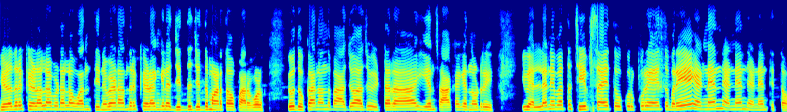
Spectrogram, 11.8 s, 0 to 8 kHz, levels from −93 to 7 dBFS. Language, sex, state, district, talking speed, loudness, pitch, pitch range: Kannada, female, Karnataka, Gulbarga, 160 wpm, -16 LUFS, 215 Hz, 205-230 Hz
